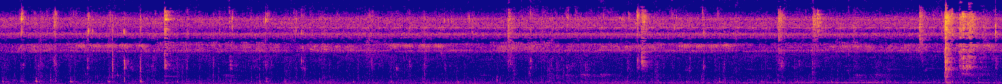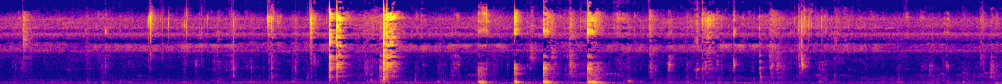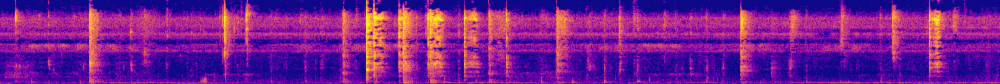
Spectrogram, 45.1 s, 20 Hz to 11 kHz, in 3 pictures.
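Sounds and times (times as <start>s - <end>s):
cutlery clinking on a plate: 20.0s - 21.2s, 35.2s - 37.8s, 44.0s - 44.4s.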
